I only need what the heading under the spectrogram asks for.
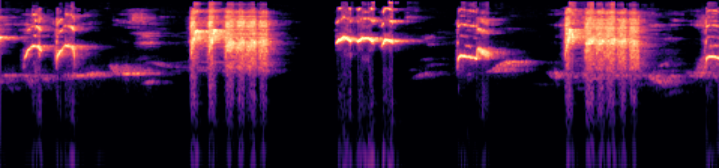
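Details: Cucak cungkok song serving as a model for murai, cucak ijo and kacer, full of coarse rasping: quick whistled flourishes alternating with loud scratchy buzzes at irregular intervals.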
